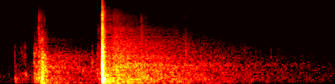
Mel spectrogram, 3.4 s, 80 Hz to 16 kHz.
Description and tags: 20150712 car.door.opens.01
Car door opens in an underground, almost empty parking. Shure WL183 into Fel preamp, PCM M10 recorder
automobile, car, door, driving, field-recording, parking, underground, vehicle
